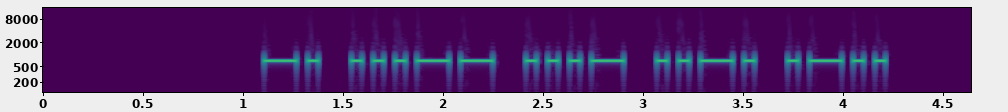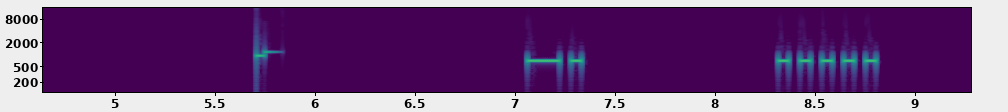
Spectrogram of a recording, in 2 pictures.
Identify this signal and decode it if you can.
Morse code, heard as a keyed tone, about 22 wpm, spaced as for 16 wpm, 700 Hz. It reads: N3VFL N5
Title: USA Call Signs - 5 Characters - 6x Character Spacing - 22wpm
